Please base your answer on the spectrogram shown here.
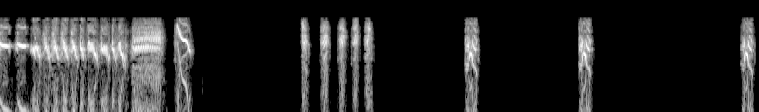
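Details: Lined seedeater, called corbatita or bengalí, in a teaching song: under two seconds of quick buzzy trilled notes, followed by isolated sharp high chips spaced irregularly across quiet gaps.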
